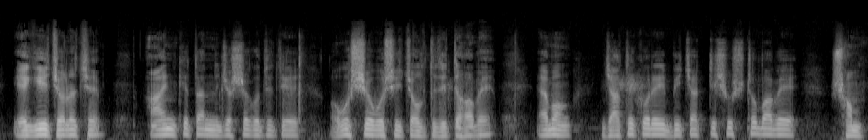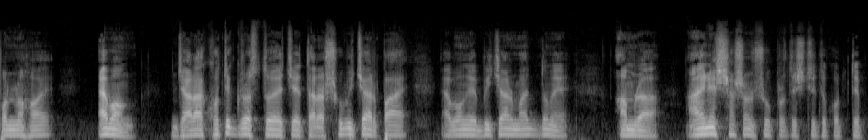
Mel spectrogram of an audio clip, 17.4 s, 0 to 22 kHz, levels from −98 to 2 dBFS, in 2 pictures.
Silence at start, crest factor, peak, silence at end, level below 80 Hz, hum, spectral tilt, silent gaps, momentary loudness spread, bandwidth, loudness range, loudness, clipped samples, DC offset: 0.15 s; 26 dB; -10 dBFS; 0.05 s; -60 dBFS; none; -5 dB/octave; none; 13 LU; 11.5 kHz; 4 LU; -35 LUFS; under 0.1%; under 0.1%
